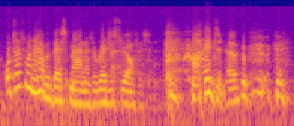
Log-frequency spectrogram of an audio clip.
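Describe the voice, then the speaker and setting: An actor in a British radio drama playing a troubled, excitable, self-doubting young man with an English accent and an earnest manner. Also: mid-range voice, fast talker. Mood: elated. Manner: hesitant, earnest, swinging between gloom and giddy excitement. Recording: dull, hissy old radio recording.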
